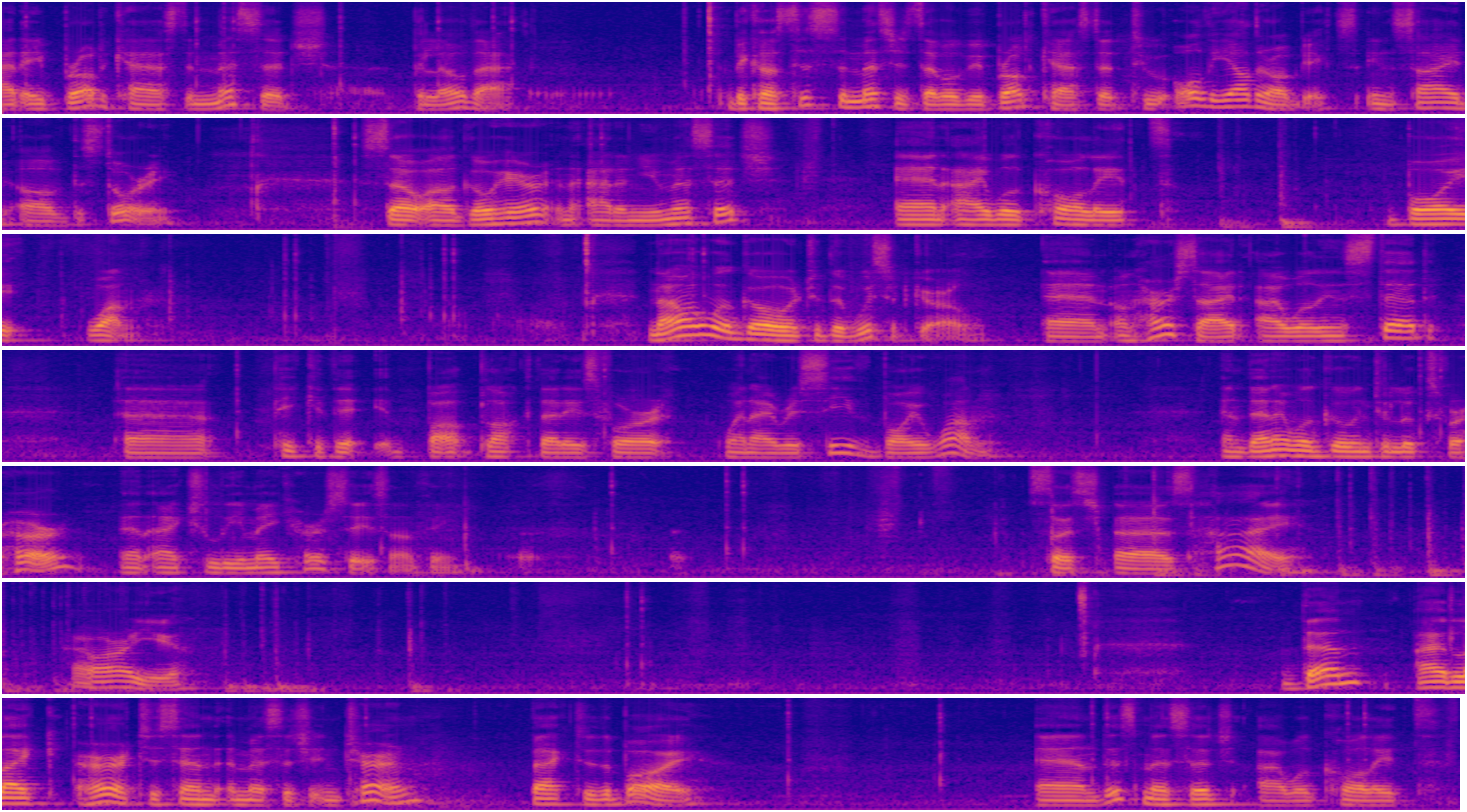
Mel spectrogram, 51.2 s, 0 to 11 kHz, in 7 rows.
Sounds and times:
Speech: 0.0s - 2.6s, 3.6s - 8.2s, 9.1s - 11.2s, 11.8s - 13.2s, 14.2s - 15.5s, 17.8s - 21.8s, 22.5s - 27.0s, 28.0s - 31.7s, 34.4s - 35.9s, 36.9s - 37.6s, 43.0s - 47.5s, 49.0s - 51.1s.

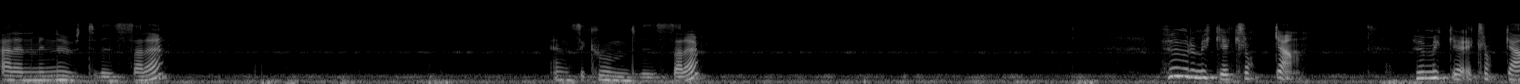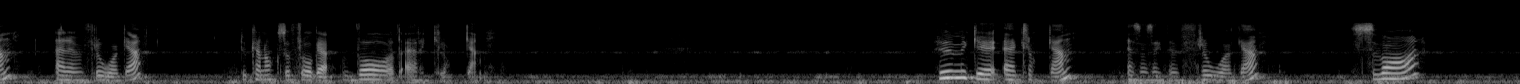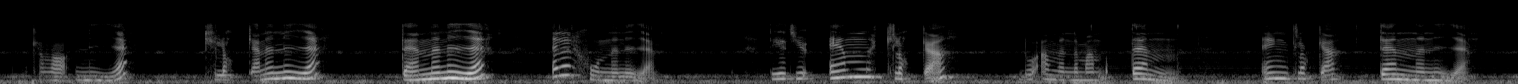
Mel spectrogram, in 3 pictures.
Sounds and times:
Speech: 0.0s - 1.7s, 5.5s - 7.1s, 11.6s - 13.1s, 14.2s - 16.7s, 17.6s - 20.1s, 24.6s - 27.9s, 28.8s - 29.4s, 30.8s - 31.7s, 32.5s - 33.7s, 34.4s - 35.4s, 36.0s - 37.0s, 38.1s - 40.0s, 40.6s - 42.3s, 43.0s - 45.2s.

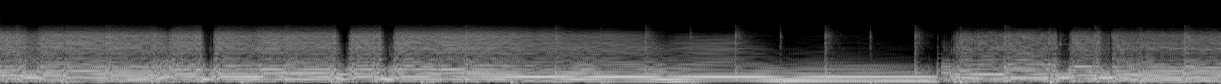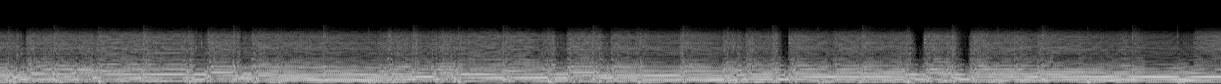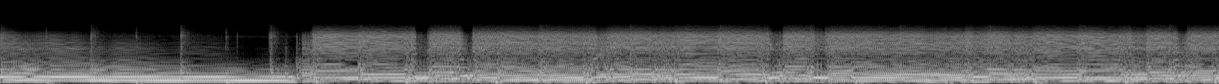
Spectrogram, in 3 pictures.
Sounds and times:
Effects unit: 0.0s - 36.6s
Electric guitar: 0.0s - 36.6s.

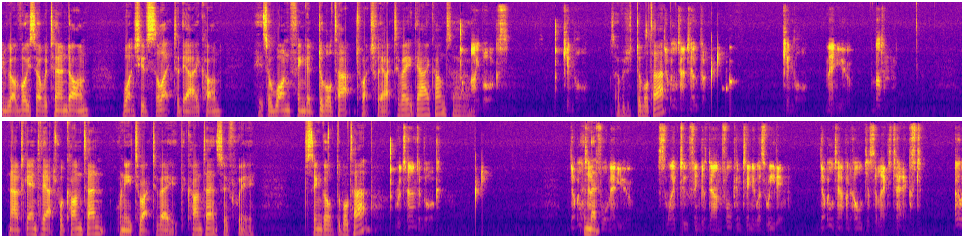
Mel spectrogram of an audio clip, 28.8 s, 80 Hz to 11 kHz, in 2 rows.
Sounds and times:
Speech synthesizer: 6.4s - 7.6s, 8.3s - 10.7s, 11.7s - 13.4s, 20.2s - 21.0s, 22.9s - 28.8s.

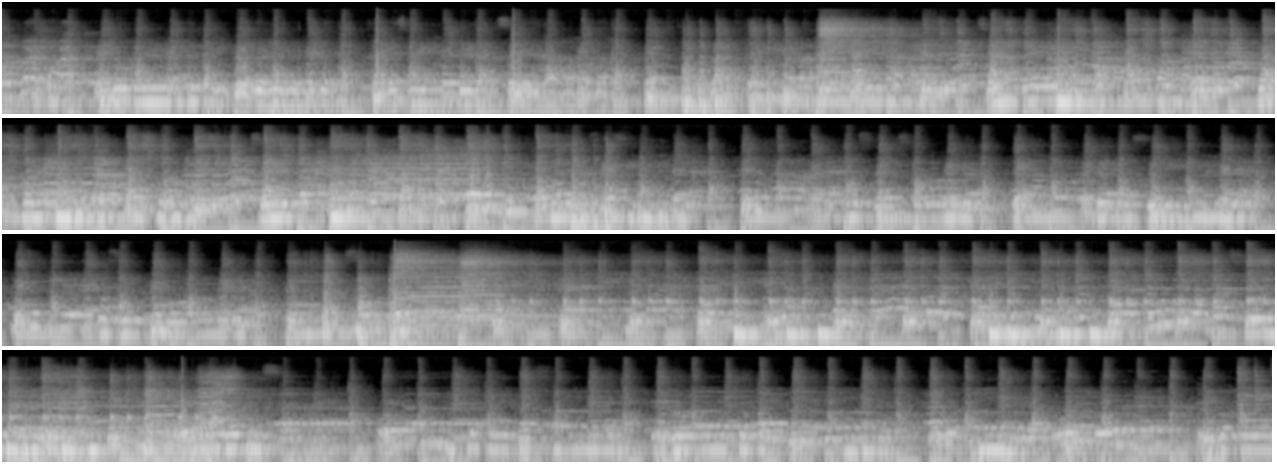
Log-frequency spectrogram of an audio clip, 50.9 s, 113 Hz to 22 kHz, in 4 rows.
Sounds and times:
Music: 0.0s - 50.8s.

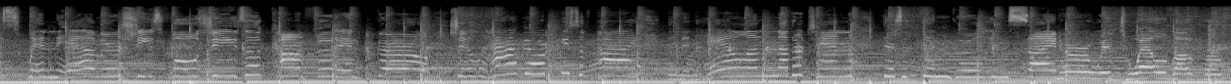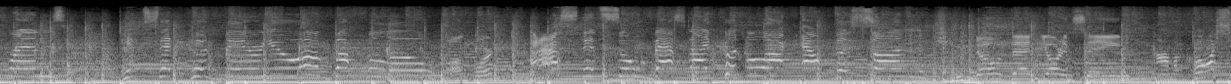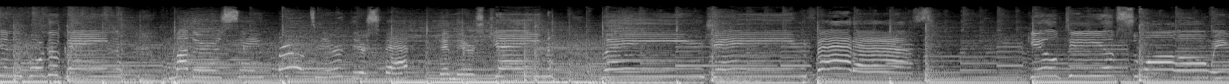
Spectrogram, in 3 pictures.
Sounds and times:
Music: 0.0s - 36.9s.

